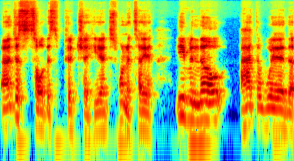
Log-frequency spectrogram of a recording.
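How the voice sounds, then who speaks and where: With a Geordie accent, a man talks very fast in a bright, sharp, animated tone, at medium pitch with lively intonation. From northern England, Newcastle (Wallsend). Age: 60s. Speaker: soccer coaching show host. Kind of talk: live show chat.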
